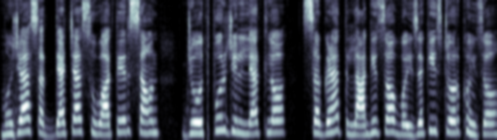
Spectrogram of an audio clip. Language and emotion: Goan Konkani, neutral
